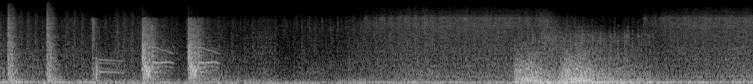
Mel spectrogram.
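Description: Tank gunfire and explosions ring out in the Graviteam Tactics battle game set in Africa in 1986: a few sharp blasts close together early, then a louder, longer rumbling explosion later, with brief chirping radio-like sounds in between.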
